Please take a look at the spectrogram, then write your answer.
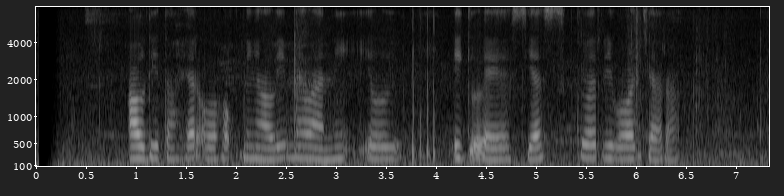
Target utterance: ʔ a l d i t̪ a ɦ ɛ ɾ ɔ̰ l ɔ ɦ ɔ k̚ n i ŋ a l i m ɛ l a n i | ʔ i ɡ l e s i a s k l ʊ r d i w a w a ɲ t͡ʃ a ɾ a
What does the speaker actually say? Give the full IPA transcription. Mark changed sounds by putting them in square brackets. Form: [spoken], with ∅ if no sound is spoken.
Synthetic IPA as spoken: ʔ a l d i t̪ a ɦ ɛ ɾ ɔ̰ l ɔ ɦ ɔ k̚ n i ŋ a l i m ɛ l a n i | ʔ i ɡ l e s i a s k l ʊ r d i w a w a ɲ t͡ʃ a ɾ a

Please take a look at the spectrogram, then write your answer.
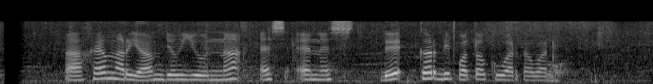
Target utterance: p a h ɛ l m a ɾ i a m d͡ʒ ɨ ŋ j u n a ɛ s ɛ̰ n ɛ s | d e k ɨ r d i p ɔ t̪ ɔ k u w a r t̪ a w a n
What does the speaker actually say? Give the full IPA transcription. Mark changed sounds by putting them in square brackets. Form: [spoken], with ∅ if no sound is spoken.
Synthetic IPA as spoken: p a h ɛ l m a ɾ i a m d͡ʒ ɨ ŋ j u n a ɛ s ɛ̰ n ɛ s | d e k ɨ r d i p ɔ t̪ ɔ k u w a r t̪ a w a n

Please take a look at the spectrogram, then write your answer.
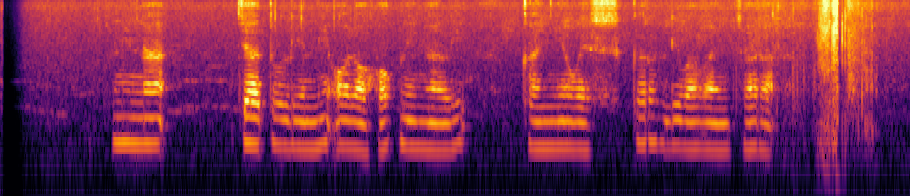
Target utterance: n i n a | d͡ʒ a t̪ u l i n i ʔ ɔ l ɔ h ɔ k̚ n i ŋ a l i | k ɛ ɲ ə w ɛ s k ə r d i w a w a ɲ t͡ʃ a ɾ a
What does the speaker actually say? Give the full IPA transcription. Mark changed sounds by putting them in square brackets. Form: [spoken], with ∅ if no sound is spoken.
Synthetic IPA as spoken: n i n a | d͡ʒ a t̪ u l i n i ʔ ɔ l ɔ h ɔ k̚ n i ŋ a l i | k [a] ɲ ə w ɛ s k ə r d i w a w a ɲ t͡ʃ a ɾ a

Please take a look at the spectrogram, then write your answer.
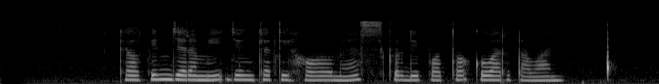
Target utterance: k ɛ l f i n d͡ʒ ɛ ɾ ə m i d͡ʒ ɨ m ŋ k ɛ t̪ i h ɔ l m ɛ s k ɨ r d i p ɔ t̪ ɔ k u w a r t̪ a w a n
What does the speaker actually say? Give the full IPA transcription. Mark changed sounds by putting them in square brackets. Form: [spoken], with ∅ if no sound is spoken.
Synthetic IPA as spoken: k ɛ l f i n d͡ʒ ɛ ɾ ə m i d͡ʒ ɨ [∅] ŋ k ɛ t̪ i h ɔ l m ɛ s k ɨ r d i p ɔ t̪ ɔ k u w a r t̪ a w a n

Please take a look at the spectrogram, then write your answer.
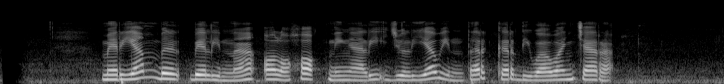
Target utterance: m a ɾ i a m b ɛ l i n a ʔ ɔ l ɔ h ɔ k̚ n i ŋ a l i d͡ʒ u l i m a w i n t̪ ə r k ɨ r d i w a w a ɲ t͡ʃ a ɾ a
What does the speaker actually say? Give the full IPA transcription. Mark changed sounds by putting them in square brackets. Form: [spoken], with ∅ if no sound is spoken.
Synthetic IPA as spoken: m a ɾ i a m b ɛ l i n a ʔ ɔ l ɔ h ɔ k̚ n i ŋ a l i d͡ʒ u l i [∅] a w i n t̪ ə r k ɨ r d i w a w a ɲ t͡ʃ a ɾ a

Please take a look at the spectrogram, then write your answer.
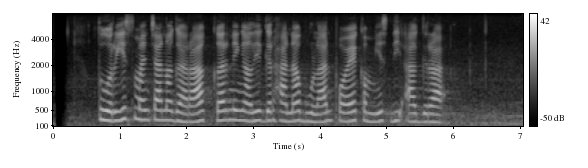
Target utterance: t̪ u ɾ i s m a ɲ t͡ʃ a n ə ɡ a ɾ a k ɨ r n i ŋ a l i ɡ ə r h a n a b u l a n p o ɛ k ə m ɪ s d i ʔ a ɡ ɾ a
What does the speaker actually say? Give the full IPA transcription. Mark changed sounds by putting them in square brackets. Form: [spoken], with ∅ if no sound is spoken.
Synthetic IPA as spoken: t̪ u ɾ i s m a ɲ t͡ʃ a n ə ɡ a ɾ a k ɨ r n i ŋ a l i ɡ ə r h a n a b u l a n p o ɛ k ə m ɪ s d i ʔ a ɡ ɾ a

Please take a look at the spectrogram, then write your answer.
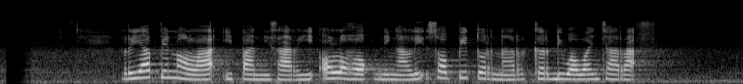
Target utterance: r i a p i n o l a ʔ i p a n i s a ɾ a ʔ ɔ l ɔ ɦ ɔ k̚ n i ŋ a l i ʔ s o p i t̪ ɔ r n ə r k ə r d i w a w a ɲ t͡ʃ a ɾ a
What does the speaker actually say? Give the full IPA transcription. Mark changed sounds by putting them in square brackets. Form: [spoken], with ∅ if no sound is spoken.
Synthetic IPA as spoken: r i a p i n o l a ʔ i p a n i s a ɾ [i] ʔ ɔ l ɔ ɦ ɔ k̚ n i ŋ a l i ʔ s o p i t̪ [u] r n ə r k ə r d i w a w a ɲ t͡ʃ a ɾ a

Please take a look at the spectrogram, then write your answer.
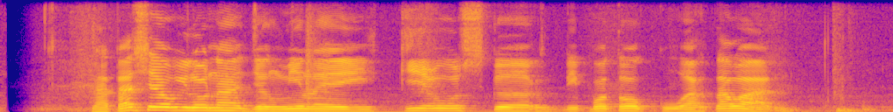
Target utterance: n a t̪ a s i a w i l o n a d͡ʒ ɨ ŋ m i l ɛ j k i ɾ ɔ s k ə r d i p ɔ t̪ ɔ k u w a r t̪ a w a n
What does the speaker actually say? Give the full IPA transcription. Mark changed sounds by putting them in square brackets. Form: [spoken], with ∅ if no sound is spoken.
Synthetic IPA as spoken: n a t̪ a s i a w i l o n a d͡ʒ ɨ ŋ m i l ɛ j k i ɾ [u] s k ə r d i p ɔ t̪ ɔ k u w a r t̪ a w a n

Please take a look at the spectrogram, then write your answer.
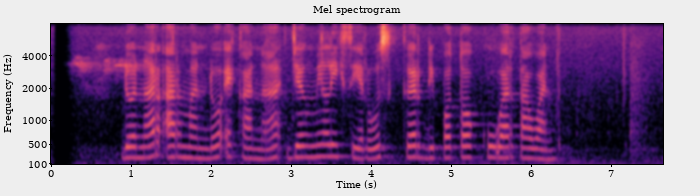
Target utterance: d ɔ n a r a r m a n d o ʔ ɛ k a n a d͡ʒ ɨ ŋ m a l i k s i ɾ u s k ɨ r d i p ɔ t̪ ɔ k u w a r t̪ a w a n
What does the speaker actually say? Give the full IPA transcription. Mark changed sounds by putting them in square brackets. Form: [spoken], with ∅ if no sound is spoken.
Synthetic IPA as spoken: d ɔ n a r a r m a n d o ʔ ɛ k a n a d͡ʒ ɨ ŋ m [i] l i k s i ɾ u s k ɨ r d i p ɔ t̪ ɔ k u w a r t̪ a w a n

